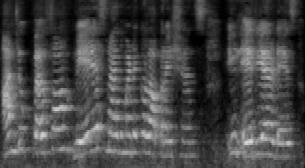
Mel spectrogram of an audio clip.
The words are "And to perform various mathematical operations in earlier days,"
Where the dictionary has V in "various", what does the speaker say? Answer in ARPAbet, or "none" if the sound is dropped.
V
